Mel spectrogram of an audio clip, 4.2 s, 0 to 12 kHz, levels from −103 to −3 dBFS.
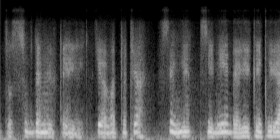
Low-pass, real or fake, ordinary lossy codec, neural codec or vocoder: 7.2 kHz; fake; Opus, 16 kbps; codec, 16 kHz, 0.5 kbps, FreqCodec, smaller model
